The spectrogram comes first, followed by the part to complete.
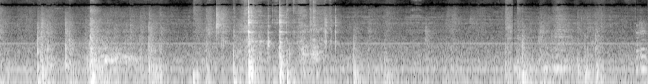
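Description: Kitchen clatter at the oven: a run of knocks and metallic clicks from metal bakeware being handled, loudest in a cluster about three seconds in and thinning out after about four and a half seconds.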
